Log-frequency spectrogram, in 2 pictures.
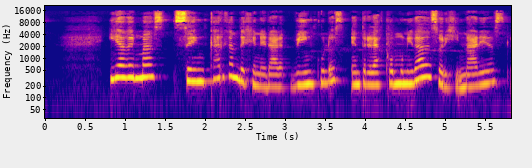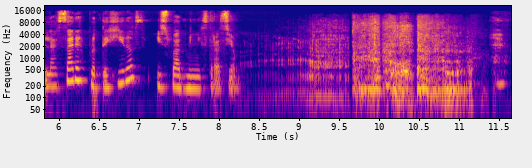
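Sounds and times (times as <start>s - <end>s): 
speech: 0.8s - 8.4s
jaguar roar: 8.2s - 11.4s.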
